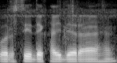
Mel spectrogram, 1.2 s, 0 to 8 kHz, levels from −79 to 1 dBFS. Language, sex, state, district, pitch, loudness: Hindi, male, Jharkhand, Garhwa, 100 Hz, -15 LUFS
